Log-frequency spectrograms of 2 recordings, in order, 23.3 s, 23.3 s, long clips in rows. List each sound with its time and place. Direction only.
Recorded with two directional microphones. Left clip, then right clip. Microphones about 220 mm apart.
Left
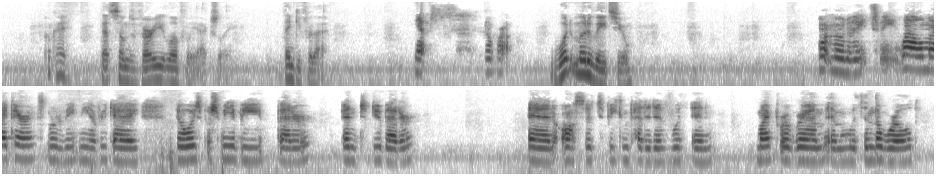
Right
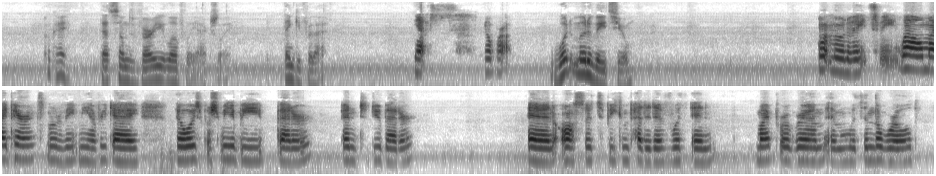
0.7 s speech: 20° right (ahead or behind)
3.5 s a man's voice: 15° right (ahead or behind)
5.1 s speech: 55° right (ahead or behind)
7.0 s a man's voice: 20° right (ahead or behind)
10.1 s a woman's voice: 50° right (ahead or behind)
18.2 s a woman's voice: 55° right (ahead or behind)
